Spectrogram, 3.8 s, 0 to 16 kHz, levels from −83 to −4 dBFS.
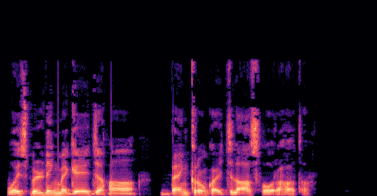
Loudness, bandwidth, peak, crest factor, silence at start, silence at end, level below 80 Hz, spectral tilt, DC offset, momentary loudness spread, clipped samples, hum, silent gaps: -15 LUFS; 11.5 kHz; 0 dBFS; 16 dB; 0.05 s; 0.7 s; -58 dBFS; -4.5 dB/octave; under 0.1%; 7 LU; under 0.1%; none; 1.52-1.60 s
